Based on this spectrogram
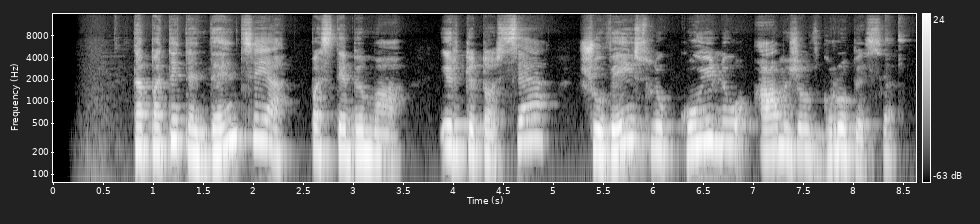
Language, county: Lithuanian, Tauragė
